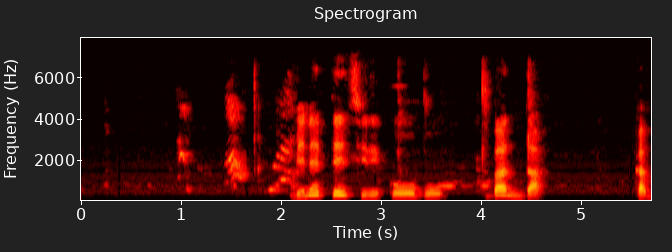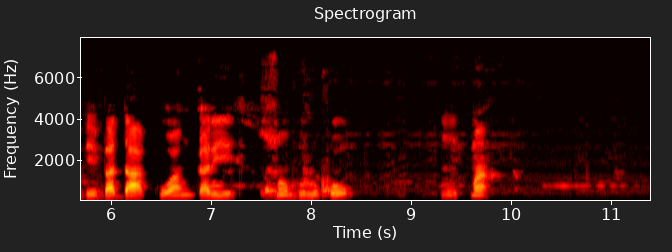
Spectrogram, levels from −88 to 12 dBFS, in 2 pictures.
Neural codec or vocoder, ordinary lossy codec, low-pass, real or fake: none; MP3, 64 kbps; 7.2 kHz; real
